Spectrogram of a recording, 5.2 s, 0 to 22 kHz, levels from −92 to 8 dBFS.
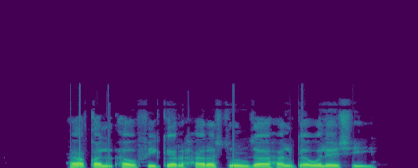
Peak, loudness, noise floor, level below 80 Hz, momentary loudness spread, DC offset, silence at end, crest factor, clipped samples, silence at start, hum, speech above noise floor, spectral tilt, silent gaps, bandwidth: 0 dBFS; -16 LUFS; under -90 dBFS; -52 dBFS; 10 LU; under 0.1%; 0.55 s; 16 dB; under 0.1%; 0.9 s; none; over 75 dB; -8 dB/octave; none; 7.8 kHz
